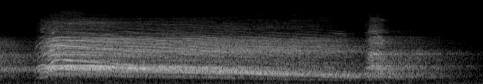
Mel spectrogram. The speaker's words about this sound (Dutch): Juich toe!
